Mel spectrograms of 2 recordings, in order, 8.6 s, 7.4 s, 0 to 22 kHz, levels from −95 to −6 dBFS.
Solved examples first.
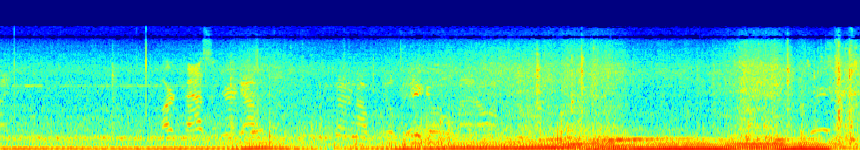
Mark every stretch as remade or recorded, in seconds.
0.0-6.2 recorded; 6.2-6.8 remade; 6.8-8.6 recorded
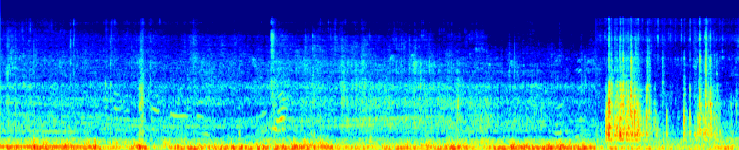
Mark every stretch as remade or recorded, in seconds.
0.0-7.4 recorded

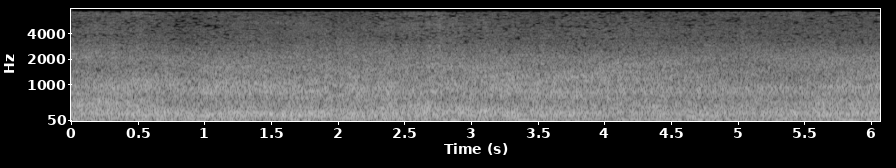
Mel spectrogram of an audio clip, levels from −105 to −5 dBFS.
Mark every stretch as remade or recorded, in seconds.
0.0-6.1 recorded

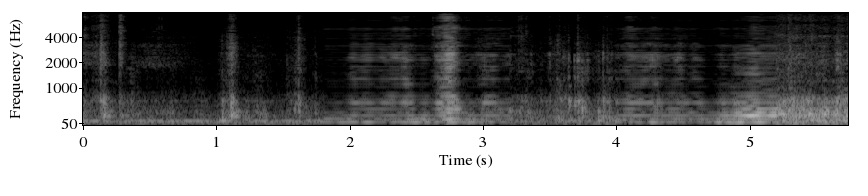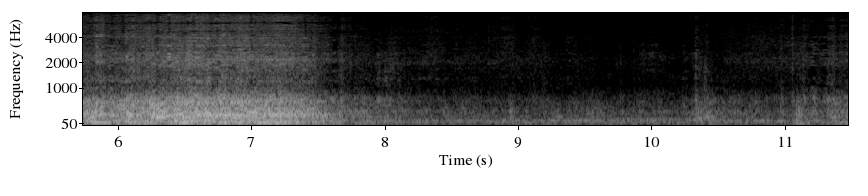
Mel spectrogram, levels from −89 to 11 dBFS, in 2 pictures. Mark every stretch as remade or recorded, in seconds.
0.0-1.8 recorded; 1.8-3.2 remade; 3.2-4.0 recorded; 4.0-5.2 remade; 5.2-11.5 recorded

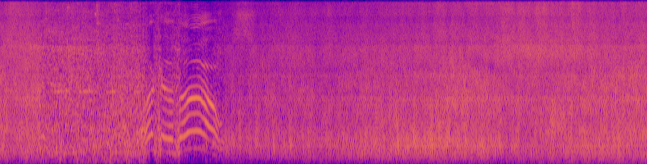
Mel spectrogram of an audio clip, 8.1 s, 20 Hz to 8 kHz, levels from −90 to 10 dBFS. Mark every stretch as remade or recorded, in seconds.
0.0-0.5 remade; 0.5-2.8 recorded; 2.8-8.1 remade

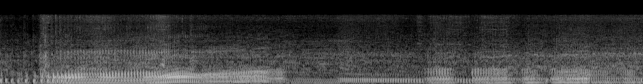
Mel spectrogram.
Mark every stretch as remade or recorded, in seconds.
0.0-2.0 recorded; 2.0-2.9 remade; 2.9-4.9 recorded; 4.9-5.9 remade; 5.9-6.4 recorded

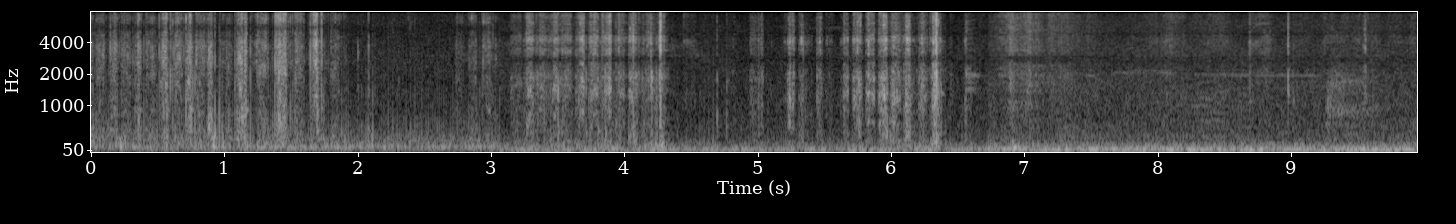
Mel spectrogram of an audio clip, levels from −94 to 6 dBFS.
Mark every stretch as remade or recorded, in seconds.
0.0-2.8 recorded; 2.8-4.8 remade; 4.8-6.5 recorded; 6.5-10.0 remade

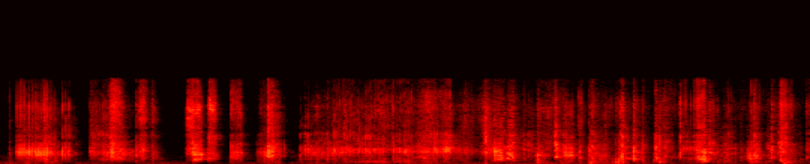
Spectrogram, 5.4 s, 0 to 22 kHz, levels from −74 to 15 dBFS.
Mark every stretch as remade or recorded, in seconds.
0.0-0.7 recorded; 0.7-2.2 remade; 2.2-5.4 recorded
